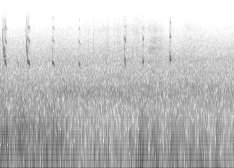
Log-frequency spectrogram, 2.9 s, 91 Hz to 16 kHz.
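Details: Osprey at its nest beside Hellgate Canyon, Missoula, Montana, on 25 August 2015. Short, high chirping notes repeat roughly three times per second over strong, steady wind rumble.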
